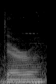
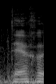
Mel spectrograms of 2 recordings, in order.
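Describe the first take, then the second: First: The word is said with English sounds. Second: The word is said with Portuguese sounds. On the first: "instead of Terra" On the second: "that's how you say Earth in Portuguese"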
